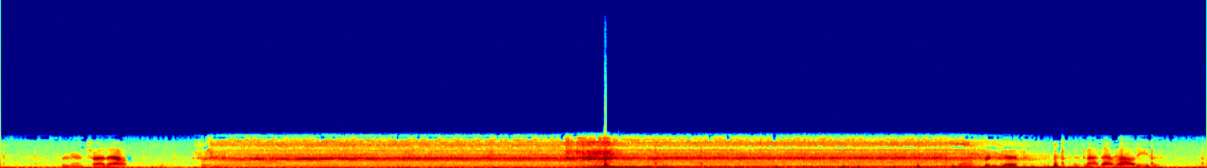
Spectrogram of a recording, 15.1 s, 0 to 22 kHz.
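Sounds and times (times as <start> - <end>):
electric pressure washer running: 2.4 - 13.1.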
